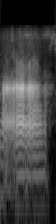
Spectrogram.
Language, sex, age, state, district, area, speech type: Assamese, male, 45-60, Assam, Lakhimpur, rural, conversation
